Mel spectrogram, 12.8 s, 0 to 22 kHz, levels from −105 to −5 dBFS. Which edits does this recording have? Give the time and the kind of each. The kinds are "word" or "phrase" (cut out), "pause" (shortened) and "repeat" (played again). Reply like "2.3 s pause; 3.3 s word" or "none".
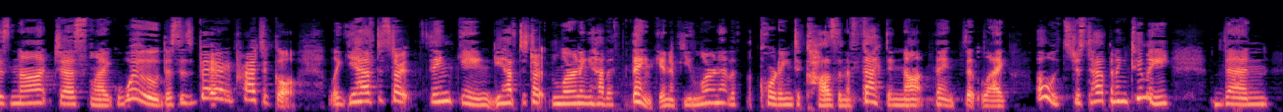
7.4 s word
